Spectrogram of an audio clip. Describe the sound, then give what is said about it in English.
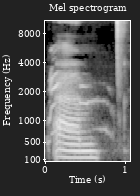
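A single drawn-out, fairly loud meow from a pet cat that has just walked into the room, followed by a brief faint breathy rustle. “If somebody hears a cat meowing, that's how I'm touching the earth too, through my cat.”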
